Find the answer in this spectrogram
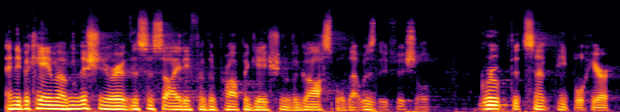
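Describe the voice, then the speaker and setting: A warm, fairly low-pitched man talks fast as he shares history with a church congregation in a chatty way, frequently restarting and self-correcting. The hall adds a long reverb.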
